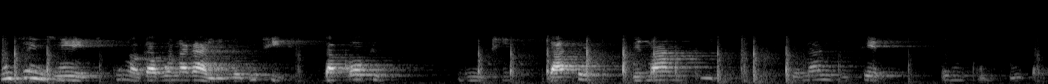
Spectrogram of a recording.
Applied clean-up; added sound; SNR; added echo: none; Hammer; 17 dB; reverberation time 0.9 s.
